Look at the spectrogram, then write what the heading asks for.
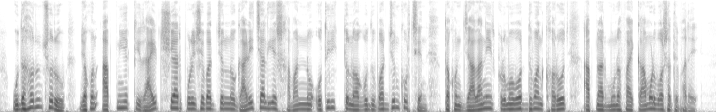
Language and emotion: Bengali, neutral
